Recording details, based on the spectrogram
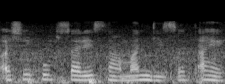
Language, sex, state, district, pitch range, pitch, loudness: Marathi, female, Maharashtra, Gondia, 195-210 Hz, 205 Hz, -18 LUFS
